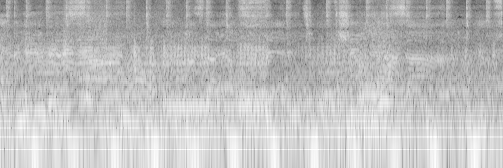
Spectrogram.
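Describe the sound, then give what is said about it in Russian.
Loud motorcycle engine noise as a rider carrying a passenger weaves between cars stopped in a traffic jam; a dense, steady roar of engines fills the whole stretch without pause, no talking heard. “Едет с каким-то парнем на заднем сидении мотоцикла. Парень ловко виляет между стоящими в пробке машинами, кричит.”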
